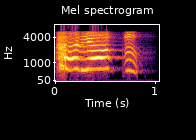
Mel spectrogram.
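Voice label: "hurry", Japanese; voice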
